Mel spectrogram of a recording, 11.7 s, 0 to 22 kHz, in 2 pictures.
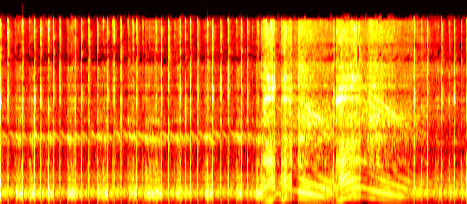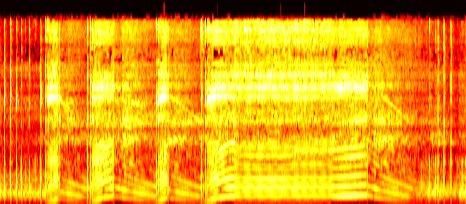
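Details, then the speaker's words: Heavily modified Husqvarna 455 chainsaw with new homemade muffler (can); crisp high revs dip and recover smoothly as chain bites and clears under load — normal full-throttle running. "Listen to this new pipe. Compression's starting to build in this thing. Dog wicked."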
